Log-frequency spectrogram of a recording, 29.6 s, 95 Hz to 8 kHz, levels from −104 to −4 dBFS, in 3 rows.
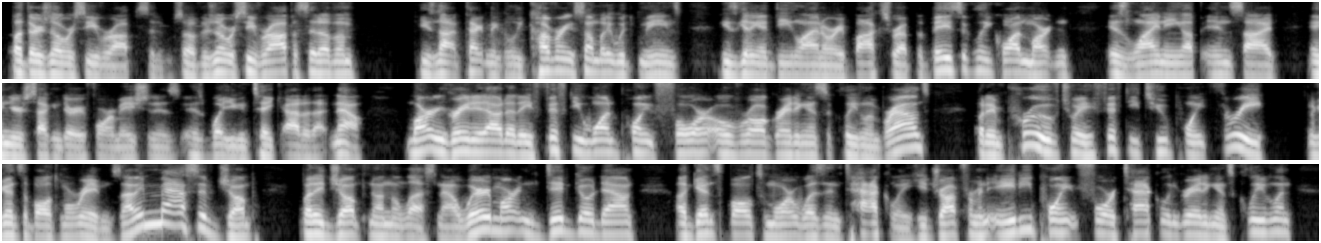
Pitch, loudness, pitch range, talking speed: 130 Hz, -20 LUFS, 120-145 Hz, 200 wpm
